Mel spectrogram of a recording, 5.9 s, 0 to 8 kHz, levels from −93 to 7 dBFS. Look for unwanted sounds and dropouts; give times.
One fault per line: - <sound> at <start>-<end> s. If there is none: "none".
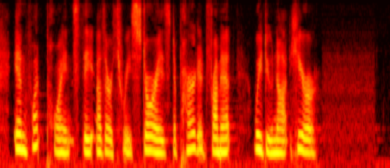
none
